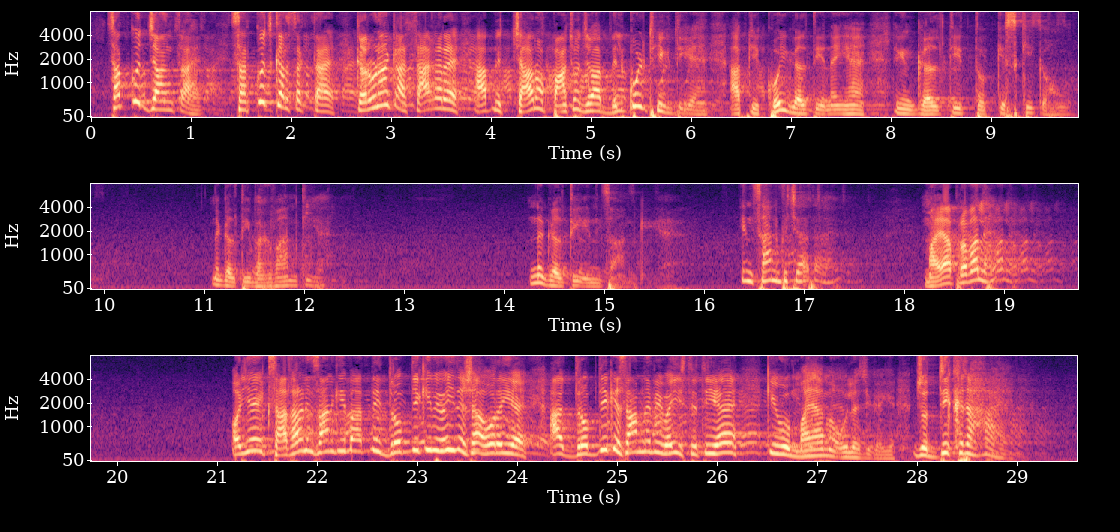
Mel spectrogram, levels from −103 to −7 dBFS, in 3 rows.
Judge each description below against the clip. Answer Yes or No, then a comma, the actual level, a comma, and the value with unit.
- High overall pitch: No, low, 135 Hz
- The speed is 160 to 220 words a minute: Yes, average, 165 wpm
